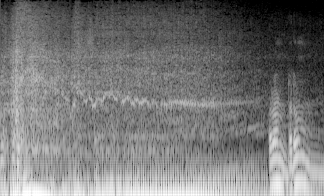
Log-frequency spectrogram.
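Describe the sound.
A motorcycle engine revs hard, then holds a steady drone as it pulls away and gradually fades, with a brief voice-like sound near the end.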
